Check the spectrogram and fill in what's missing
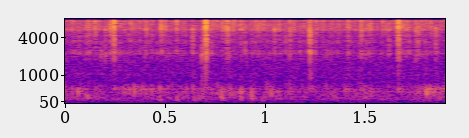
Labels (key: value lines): label: biophony
recorder: HydroMoth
